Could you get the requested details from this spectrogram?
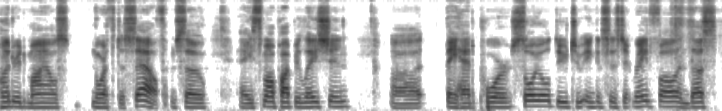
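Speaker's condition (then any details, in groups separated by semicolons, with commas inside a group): No condition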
